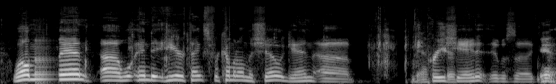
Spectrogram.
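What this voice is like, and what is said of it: Raspy voice. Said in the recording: “raspy voice”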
